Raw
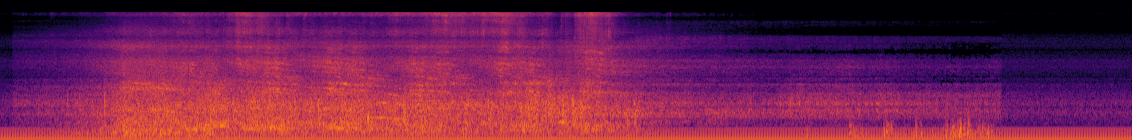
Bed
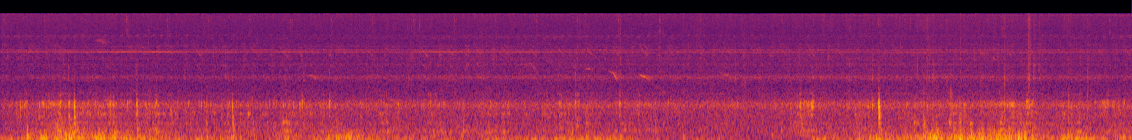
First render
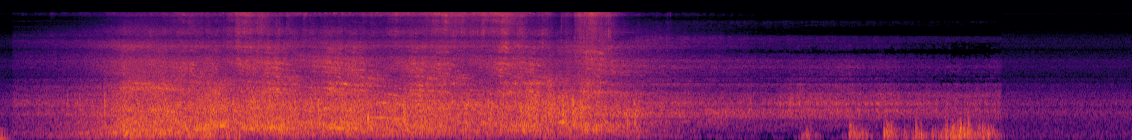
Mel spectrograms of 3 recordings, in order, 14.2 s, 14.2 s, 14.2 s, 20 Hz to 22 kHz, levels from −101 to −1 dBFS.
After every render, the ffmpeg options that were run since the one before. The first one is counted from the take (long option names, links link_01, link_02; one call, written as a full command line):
ffmpeg -i in.wav -af "bandreject=frequency=50:width_type=h:width=6,bandreject=frequency=100:width_type=h:width=6,bandreject=frequency=150:width_type=h:width=6,bandreject=frequency=200:width_type=h:width=6,bandreject=frequency=250:width_type=h:width=6" out.wav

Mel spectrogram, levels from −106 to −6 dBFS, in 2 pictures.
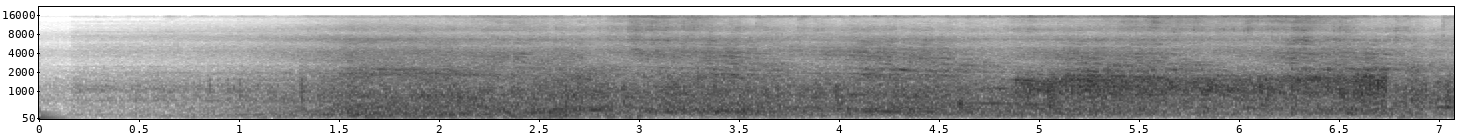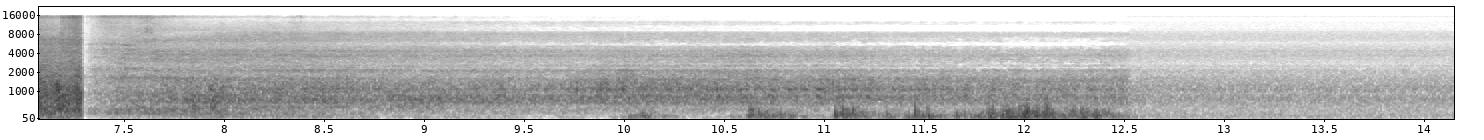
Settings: ffmpeg -i in.wav -filter_complex "[0:a]asettb=1/sr,asplit=3[link_01][link_02][link_03];[link_01]atrim=end=4.884[link_04];[link_02]atrim=start=4.88:end=6.74,asetpts=PTS-STARTPTS,afade=type=in:duration=0.004:curve=qsin,afade=type=out:start_time=1.856:duration=0.004:curve=qsin,equalizer=frequency=1400:width_type=o:width=0.92:gain=12[link_05];[link_03]atrim=start=6.736[link_06];[link_04][link_05]acrossfade=duration=0.004:curve1=hsin:curve2=qsin[link_07];[link_07][link_06]acrossfade=duration=0.004:curve1=qsin:curve2=hsin,asplit=2[link_08][link_09];[link_08]atrim=end=7.29,asetpts=PTS-STARTPTS,afade=type=out:start_time=7.286:duration=0.004:curve=hsin[link_10];[link_09]atrim=start=7.29,asetpts=PTS-STARTPTS,afade=type=in:duration=1.09[link_11];[link_10][link_11]concat=n=2:v=0:a=1" out.wav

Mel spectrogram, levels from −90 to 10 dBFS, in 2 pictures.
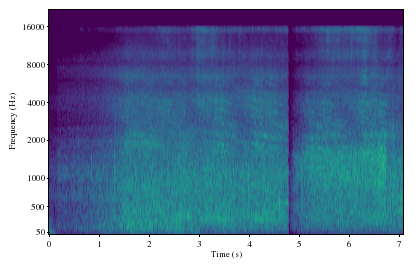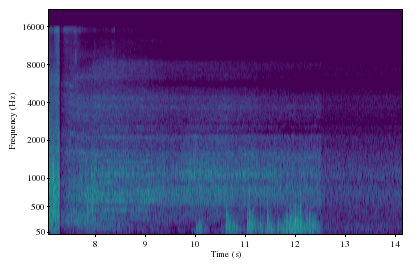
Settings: ffmpeg -i in.wav -filter_complex "[0:a]asettb=1/sr,asplit=3[link_01][link_02][link_03];[link_01]atrim=end=7.964[link_04];[link_02]atrim=start=7.96:end=9.18,asetpts=PTS-STARTPTS,afade=type=in:duration=0.004:curve=qsin,afade=type=out:start_time=1.216:duration=0.004:curve=qsin,aecho=1:1:6.6:0.65,atrim=end_sample=53802[link_05];[link_03]atrim=start=9.176[link_06];[link_04][link_05]acrossfade=duration=0.004:curve1=hsin:curve2=qsin[link_07];[link_07][link_06]acrossfade=duration=0.004:curve1=qsin:curve2=hsin,asplit=2[link_08][link_09];[link_08]atrim=end=4.79,asetpts=PTS-STARTPTS,afade=type=out:start_time=4.786:duration=0.004:curve=hsin[link_10];[link_09]atrim=start=4.79,asetpts=PTS-STARTPTS,afade=type=in:duration=1.01[link_11];[link_10][link_11]concat=n=2:v=0:a=1" out.wav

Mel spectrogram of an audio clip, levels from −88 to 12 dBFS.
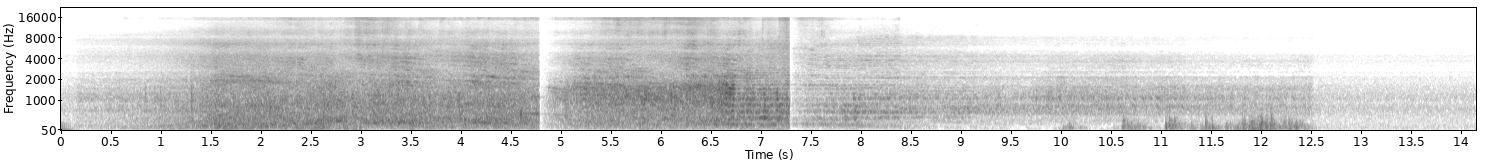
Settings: ffmpeg -i in.wav -filter_complex "[0:a]asettb=1/sr,asplit=3[link_01][link_02][link_03];[link_01]atrim=end=6.654[link_04];[link_02]atrim=start=6.65:end=8.4,asetpts=PTS-STARTPTS,afade=type=in:duration=0.004:curve=qsin,afade=type=out:start_time=1.746:duration=0.004:curve=qsin,aecho=1:1:4.8:0.89,atrim=end_sample=77175[link_05];[link_03]atrim=start=8.396[link_06];[link_04][link_05]acrossfade=duration=0.004:curve1=hsin:curve2=qsin[link_07];[link_07][link_06]acrossfade=duration=0.004:curve1=qsin:curve2=hsin" out.wav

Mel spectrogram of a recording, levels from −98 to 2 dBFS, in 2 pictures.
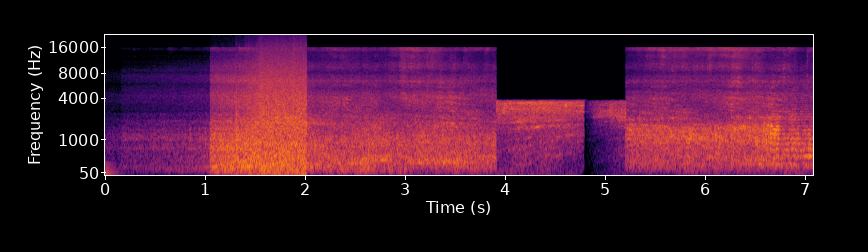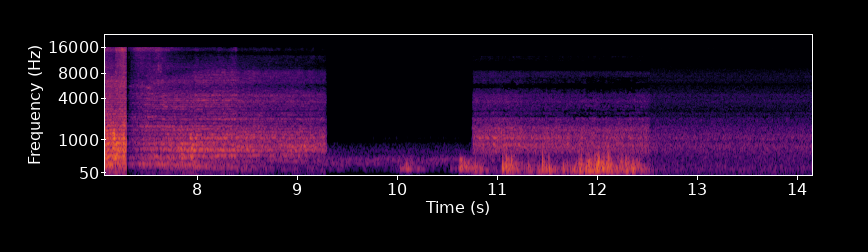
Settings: ffmpeg -i in.wav -filter_complex "[0:a]asettb=1/sr,asplit=3[link_01][link_02][link_03];[link_01]atrim=end=1.054[link_04];[link_02]atrim=start=1.05:end=2.02,asetpts=PTS-STARTPTS,afade=type=in:duration=0.004:curve=qsin,afade=type=out:start_time=0.966:duration=0.004:curve=qsin,aeval=exprs='0.112*sin(PI/2*4.47*val(0)/0.112)':channel_layout=same[link_05];[link_03]atrim=start=2.016[link_06];[link_04][link_05]acrossfade=duration=0.004:curve1=hsin:curve2=qsin[link_07];[link_07][link_06]acrossfade=duration=0.004:curve1=qsin:curve2=hsin,asettb=1/sr,asplit=3[link_08][link_09][link_10];[link_08]atrim=end=3.914[link_11];[link_09]atrim=start=3.91:end=5.21,asetpts=PTS-STARTPTS,afade=type=in:duration=0.004:curve=qsin,afade=type=out:start_time=1.296:duration=0.004:curve=qsin,lowpass=frequency=3200:width_type=q:width=0.5098,lowpass=frequency=3200:width_type=q:width=0.6013,lowpass=frequency=3200:width_type=q:width=0.9,lowpass=frequency=3200:width_type=q:width=2.563,afreqshift=-3800[link_12];[link_10]atrim=start=5.206[link_13];[link_11][link_12]acrossfade=duration=0.004:curve1=hsin:curve2=qsin[link_14];[link_14][link_13]acrossfade=duration=0.004:curve1=qsin:curve2=hsin,asplit=3[link_15][link_16][link_17];[link_15]afade=type=out:start_time=9.28:duration=0.02[link_18];[link_16]asuperpass=centerf=200:order=8:qfactor=0.77,afade=type=in:start_time=9.28:duration=0.02,afade=type=out:start_time=10.75:duration=0.02[link_19];[link_17]afade=type=in:start_time=10.75:duration=0.02[link_20];[link_18][link_19][link_20]amix=inputs=3:normalize=0" out.wav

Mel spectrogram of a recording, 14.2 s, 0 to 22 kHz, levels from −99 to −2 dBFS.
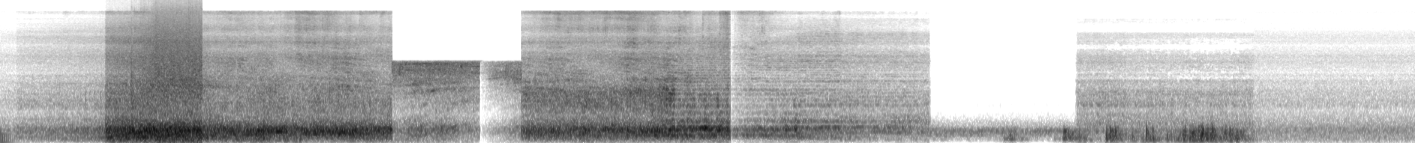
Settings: ffmpeg -i in.wav -af "highpass=frequency=150:poles=1,lowshelf=frequency=540:width_type=q:width=3:gain=13" out.wav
